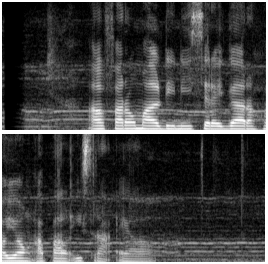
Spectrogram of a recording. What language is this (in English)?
Sundanese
